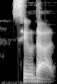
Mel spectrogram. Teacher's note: It has got 2 syllables, ciudad. So as it is not ending in any vowel or N and S, so the last syllable is stressed. So it will be ciudad.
